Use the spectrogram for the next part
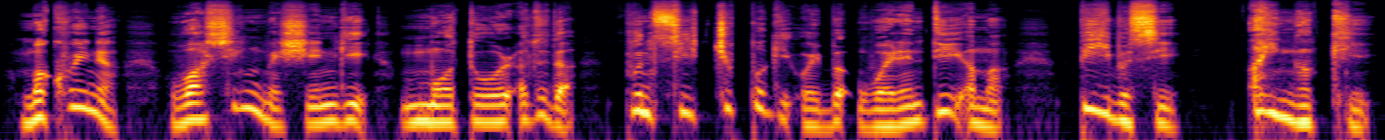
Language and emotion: Manipuri, surprised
